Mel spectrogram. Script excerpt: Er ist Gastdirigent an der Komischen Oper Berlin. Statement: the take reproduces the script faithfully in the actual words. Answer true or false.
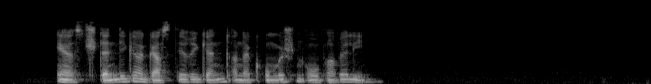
false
